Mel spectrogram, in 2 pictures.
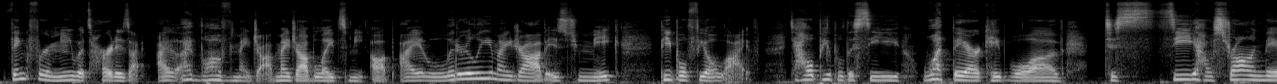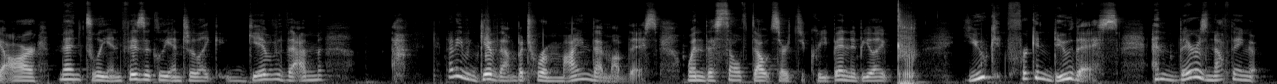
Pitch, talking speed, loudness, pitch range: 195 Hz, 185 wpm, -23 LUFS, 175-225 Hz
